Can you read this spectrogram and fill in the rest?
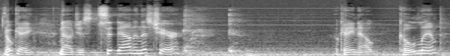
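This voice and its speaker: A man's voice: on the high side, animated, slow. A man playing a breezy, self-assured friend and amateur hypnotist in an old-time radio comedy. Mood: breezy, confident. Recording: noisy live stage recording.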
